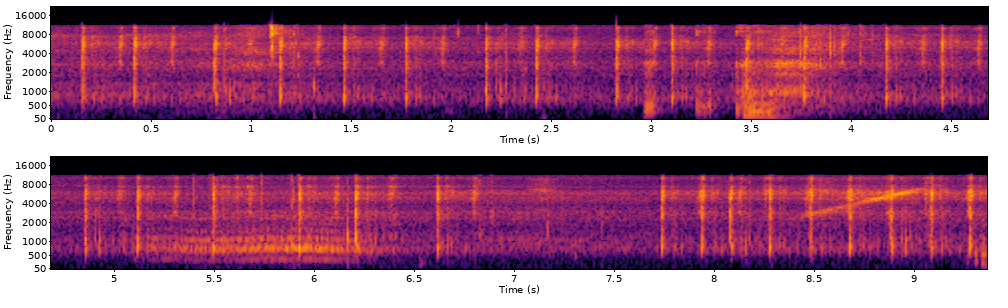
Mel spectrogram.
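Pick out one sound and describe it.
Footsteps tap steadily on a hard floor through a small speaker.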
